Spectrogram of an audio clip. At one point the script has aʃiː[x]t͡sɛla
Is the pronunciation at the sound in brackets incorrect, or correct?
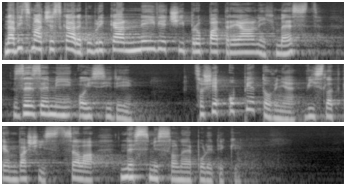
incorrect: s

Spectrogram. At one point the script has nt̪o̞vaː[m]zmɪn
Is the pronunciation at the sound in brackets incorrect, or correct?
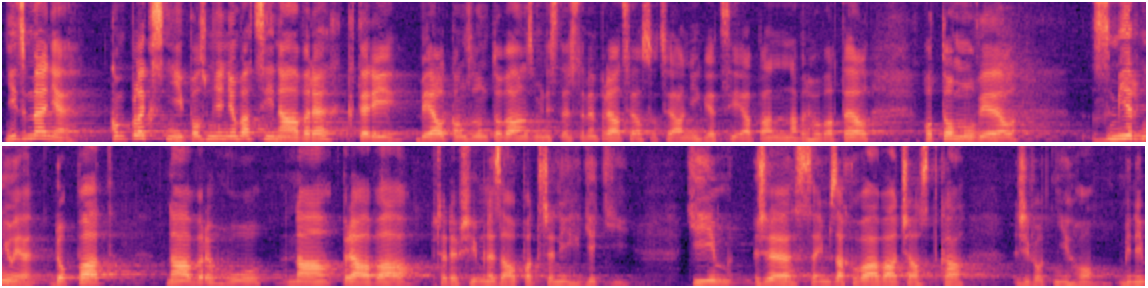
incorrect: n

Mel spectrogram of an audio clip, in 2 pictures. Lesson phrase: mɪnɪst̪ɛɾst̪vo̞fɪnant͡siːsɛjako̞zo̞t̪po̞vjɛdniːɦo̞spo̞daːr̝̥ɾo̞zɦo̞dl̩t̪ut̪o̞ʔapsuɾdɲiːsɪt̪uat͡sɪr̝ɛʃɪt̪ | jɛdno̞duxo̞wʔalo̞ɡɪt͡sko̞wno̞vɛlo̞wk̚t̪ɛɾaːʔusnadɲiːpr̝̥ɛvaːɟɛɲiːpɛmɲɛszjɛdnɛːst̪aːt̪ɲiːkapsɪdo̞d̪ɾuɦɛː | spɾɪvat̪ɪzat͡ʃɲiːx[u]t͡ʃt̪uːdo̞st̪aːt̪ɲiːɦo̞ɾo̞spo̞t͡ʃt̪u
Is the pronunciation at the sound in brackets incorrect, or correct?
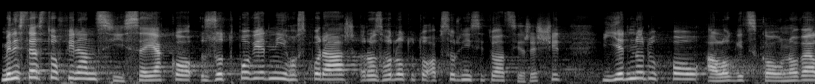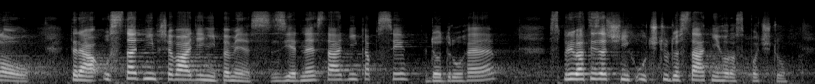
incorrect: uː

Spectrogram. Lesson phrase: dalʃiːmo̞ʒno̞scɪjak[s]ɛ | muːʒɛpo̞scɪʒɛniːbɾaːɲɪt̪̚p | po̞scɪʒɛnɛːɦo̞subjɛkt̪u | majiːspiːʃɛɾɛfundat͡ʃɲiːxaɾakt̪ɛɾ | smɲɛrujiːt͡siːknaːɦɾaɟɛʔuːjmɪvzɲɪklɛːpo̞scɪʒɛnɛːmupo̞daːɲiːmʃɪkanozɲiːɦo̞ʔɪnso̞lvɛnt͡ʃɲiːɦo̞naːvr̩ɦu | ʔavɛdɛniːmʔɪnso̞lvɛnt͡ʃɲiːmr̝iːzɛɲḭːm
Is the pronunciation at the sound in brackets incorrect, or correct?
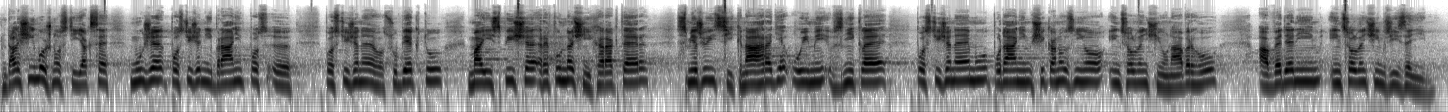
correct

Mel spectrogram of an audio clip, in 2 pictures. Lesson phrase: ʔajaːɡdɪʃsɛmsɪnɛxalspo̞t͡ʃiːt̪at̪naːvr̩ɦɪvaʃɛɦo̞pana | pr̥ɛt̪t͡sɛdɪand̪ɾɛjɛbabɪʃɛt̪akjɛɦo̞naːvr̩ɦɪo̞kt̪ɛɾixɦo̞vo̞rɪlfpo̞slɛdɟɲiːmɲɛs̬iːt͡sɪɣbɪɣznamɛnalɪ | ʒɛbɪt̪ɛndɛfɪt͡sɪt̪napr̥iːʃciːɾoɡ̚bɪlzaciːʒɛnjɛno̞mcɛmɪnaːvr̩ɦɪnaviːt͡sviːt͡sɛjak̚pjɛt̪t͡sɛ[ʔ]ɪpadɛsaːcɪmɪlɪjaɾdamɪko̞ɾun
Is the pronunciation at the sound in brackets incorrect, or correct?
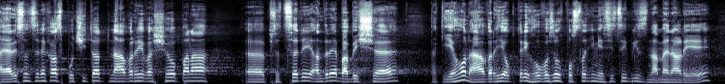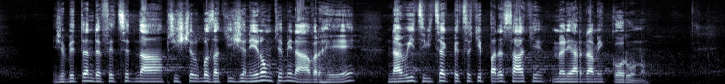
incorrect: c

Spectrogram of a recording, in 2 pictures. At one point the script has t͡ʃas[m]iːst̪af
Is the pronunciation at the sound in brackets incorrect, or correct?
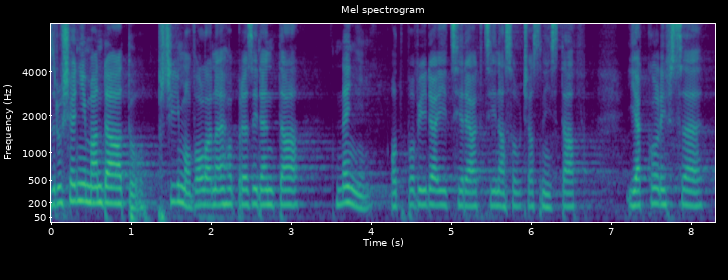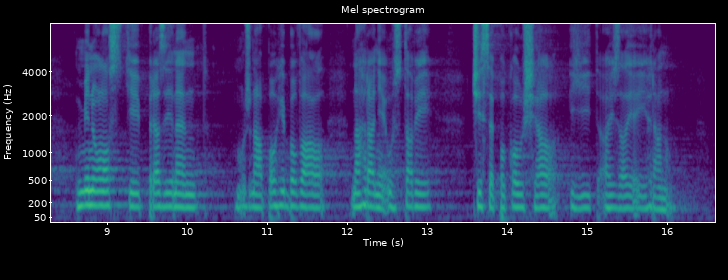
incorrect: n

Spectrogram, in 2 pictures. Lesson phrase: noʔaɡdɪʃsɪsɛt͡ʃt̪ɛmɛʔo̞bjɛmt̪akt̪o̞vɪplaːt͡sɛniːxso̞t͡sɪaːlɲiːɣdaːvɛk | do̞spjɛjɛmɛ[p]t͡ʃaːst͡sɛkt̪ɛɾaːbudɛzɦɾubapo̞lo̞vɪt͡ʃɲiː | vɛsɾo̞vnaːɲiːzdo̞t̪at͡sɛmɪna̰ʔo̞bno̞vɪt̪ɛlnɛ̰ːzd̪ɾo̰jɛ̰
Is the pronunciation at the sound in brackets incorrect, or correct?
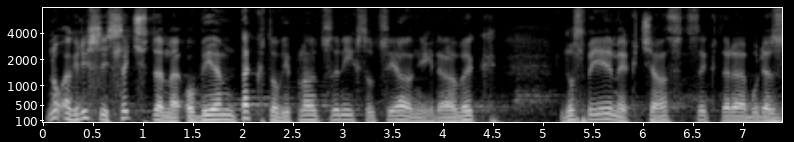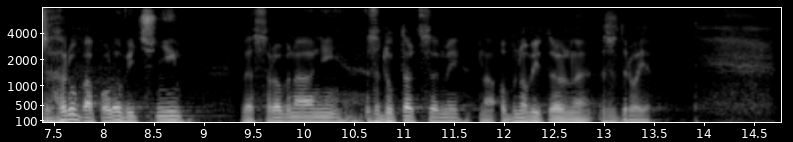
incorrect: k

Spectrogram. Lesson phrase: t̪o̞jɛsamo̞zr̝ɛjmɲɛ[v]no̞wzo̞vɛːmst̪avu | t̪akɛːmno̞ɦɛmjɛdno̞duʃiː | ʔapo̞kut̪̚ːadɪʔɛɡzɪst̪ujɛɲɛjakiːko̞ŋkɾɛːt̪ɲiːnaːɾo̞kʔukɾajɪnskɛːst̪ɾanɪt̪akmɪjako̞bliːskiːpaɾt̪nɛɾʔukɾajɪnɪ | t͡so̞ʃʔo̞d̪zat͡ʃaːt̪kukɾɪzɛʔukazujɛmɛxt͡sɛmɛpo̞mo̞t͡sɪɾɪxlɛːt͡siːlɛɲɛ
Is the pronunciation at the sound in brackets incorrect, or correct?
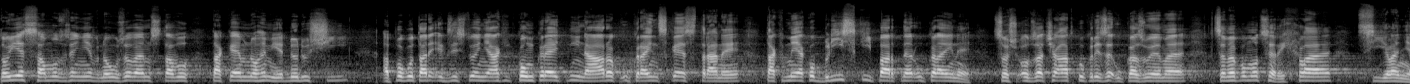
correct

